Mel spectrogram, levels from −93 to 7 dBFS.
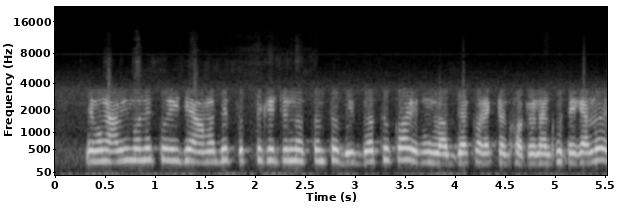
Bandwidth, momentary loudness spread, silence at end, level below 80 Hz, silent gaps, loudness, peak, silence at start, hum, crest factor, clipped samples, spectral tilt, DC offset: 6.4 kHz; 3 LU; 0 s; -66 dBFS; none; -18 LUFS; -4 dBFS; 0.3 s; none; 14 dB; under 0.1%; -6.5 dB/octave; under 0.1%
